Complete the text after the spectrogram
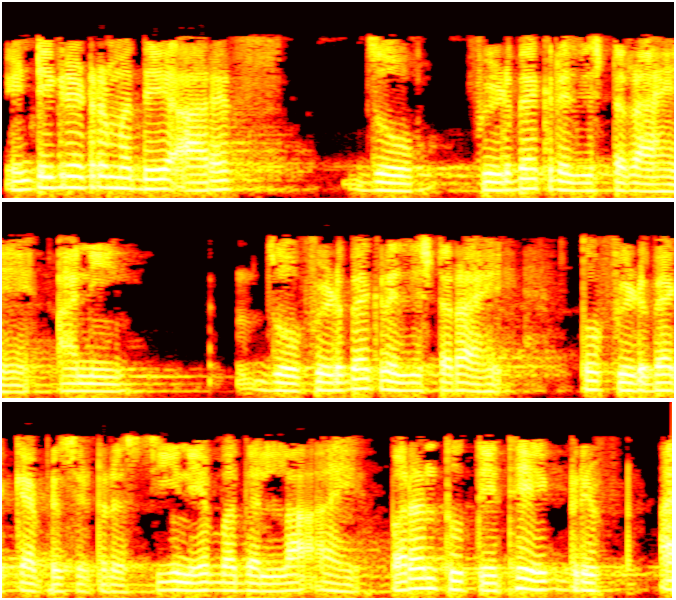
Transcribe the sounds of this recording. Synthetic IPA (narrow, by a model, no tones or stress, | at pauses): iɳʈiɡɾeʈəɾməd̪ʱːjeaɾef | d͡zo | fiɽbækɾed͡ʑisʈəɾaɦeañi | d͡zofiɽbækɾed͡ʑisʈəɾaɦe | t̪ofiɽbækːæpæsiʈəɾssinebəd̪əlːa̰ʔa̰ɦepəɾənt̪ut̪et̪ʰeːk̚ɖɾifʈ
